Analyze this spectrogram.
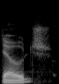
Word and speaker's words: DOGE: seems to me that the media and everybody else has really settled on Doge, pronouncing it Doge.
